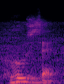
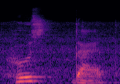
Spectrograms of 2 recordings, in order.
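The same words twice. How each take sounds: First: The th sound merges into the preceding z. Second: The th sound of that is said clearly. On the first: "becomes a who's that" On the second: "in normal speech is who's that"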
